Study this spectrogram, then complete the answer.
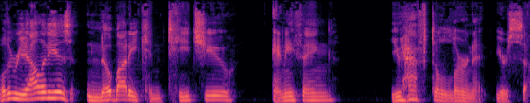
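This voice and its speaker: A man with an American accent in a normal speaking voice, medium in pitch, at a fairly slow pace with lively intonation, on a dry, close sound with no echo and a quiet background. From US, northeast Oklahoma. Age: 60s. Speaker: marketer and ad writer. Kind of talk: casual interview chat.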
